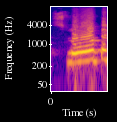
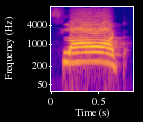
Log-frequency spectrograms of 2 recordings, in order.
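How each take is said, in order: First: The vowel sounds like 'oh'. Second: The vowel sounds like 'aw'. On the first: The speaker calls it wrong. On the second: The speaker calls it right.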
